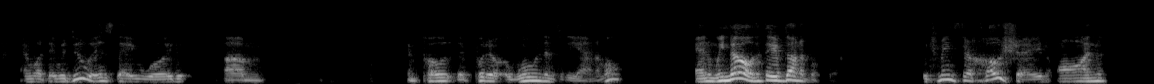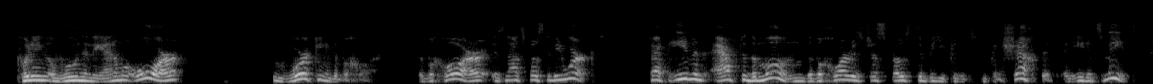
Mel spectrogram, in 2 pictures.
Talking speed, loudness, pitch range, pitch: 185 wpm, -27 LUFS, 140-205 Hz, 170 Hz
